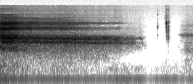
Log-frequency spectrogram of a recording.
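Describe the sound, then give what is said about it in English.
A long, steady breath blown out through the mouth after three quick sniffs in a breathing exercise, a soft airy hiss that fades gradually over about three seconds, followed by a faint click near the end. “And a long exhale.”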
